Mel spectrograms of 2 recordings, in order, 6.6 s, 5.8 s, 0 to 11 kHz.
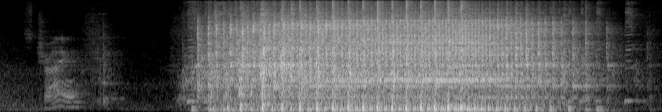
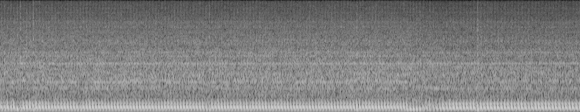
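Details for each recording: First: Briggs & Stratton Vanguard commercial-grade engine for generator swap, on first start: loud hard evenly spaced knocking about 214 per minute; first assumed a bad connecting rod, but counterbalancer was one tooth out of time, its weight striking the crankshaft weight. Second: Briggs & Stratton Vanguard commercial-grade single-cylinder engine replacing a thrown-rod engine on a generator, after counterbalance repair: starts right up, idles smooth and even with steady firing and no knock; normal running.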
